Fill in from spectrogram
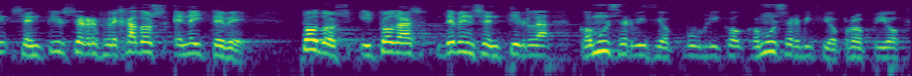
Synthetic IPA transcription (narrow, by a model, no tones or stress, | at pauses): sẽ̞nt̪iɾsere̞fle̞χaðo̞se̞najt̪eβe | t̪oðosit̪oð̞azde̞β̞e̞nsẽ̞nt̪iɾlako̞munse̞ɾβ̞iθjopuβlikoko̞munse̞ɾβiθjopɾo̞pjo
